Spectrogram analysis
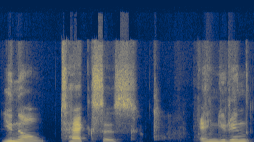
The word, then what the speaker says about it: Texas: I know it's pronounced Texas because the Americans won.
